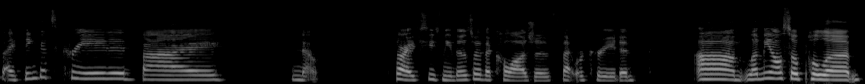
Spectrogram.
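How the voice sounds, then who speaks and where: Speaking at a fairly high pitch with no echo, a woman runs an art livestream. She chats with her viewers in loose, slangy, informal language. Her microphone is a sensitive ASMR mic.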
